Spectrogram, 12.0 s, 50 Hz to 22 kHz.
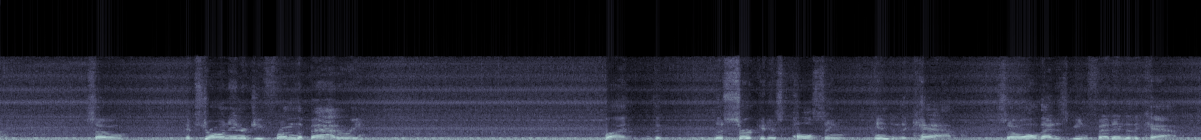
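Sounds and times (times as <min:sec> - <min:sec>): pulse motor humming: 0:00.0 - 0:12.0.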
